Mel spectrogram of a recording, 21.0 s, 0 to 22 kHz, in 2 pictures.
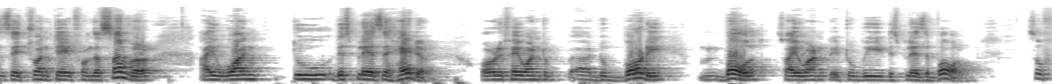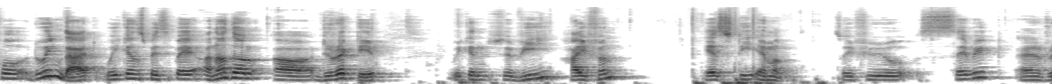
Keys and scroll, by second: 14.0 space, 18.7 ctrl+s.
